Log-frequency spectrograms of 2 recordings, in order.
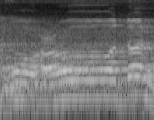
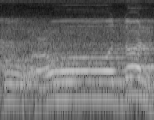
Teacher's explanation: عین حلق کے وسط سے قعو نہیں پڑھنا، عین کو واضح کرنا ہے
